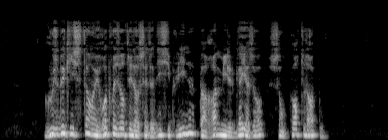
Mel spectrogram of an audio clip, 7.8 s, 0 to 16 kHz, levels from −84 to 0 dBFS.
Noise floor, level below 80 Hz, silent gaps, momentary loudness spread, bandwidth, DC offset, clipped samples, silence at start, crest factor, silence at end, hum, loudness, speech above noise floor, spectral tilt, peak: -80 dBFS; -56 dBFS; none; 9 LU; 9 kHz; under 0.1%; under 0.1%; 0.9 s; 16 dB; 1.25 s; none; -22 LUFS; 59 dB; -6.5 dB/octave; -6 dBFS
